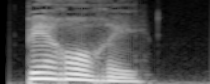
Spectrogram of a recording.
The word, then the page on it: pérorer: francais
